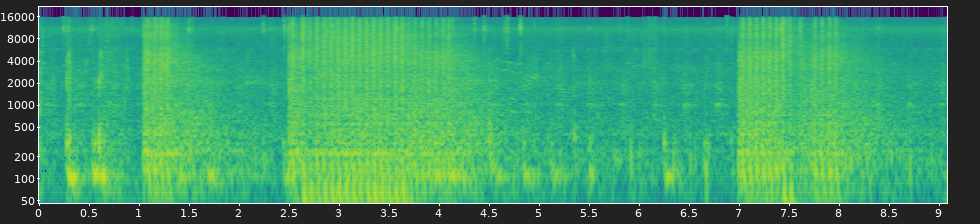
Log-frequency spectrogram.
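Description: A rifle fires loud rapid bursts close by.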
